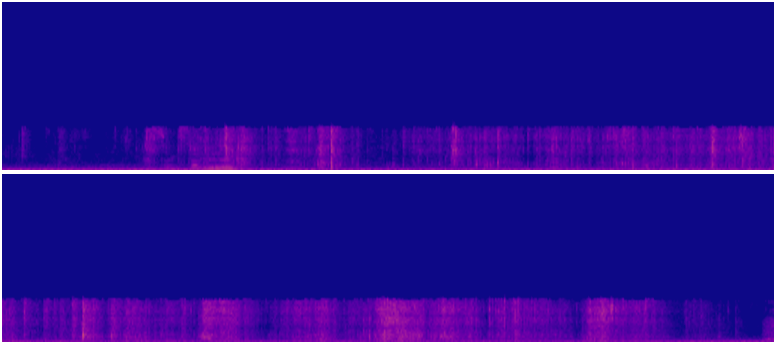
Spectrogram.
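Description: A cardboard box being opened by hand: cardboard and paper crinkling, rustling and tearing in irregular bursts. A short hummed or murmured sound comes about three seconds in.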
